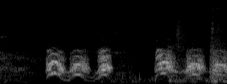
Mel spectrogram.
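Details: Crossing snow on Mulen, the Finnish Spitz Aamu barks at two reindeer walking close by; two quick runs of three sharp barks separated by a short pause.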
